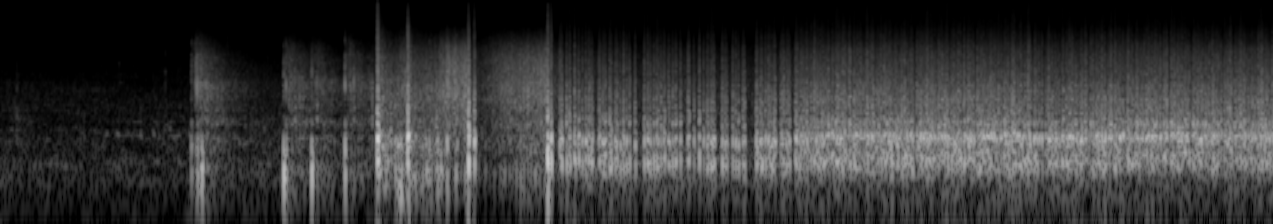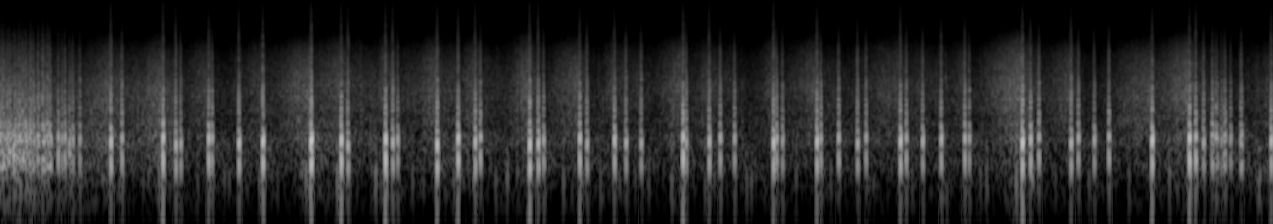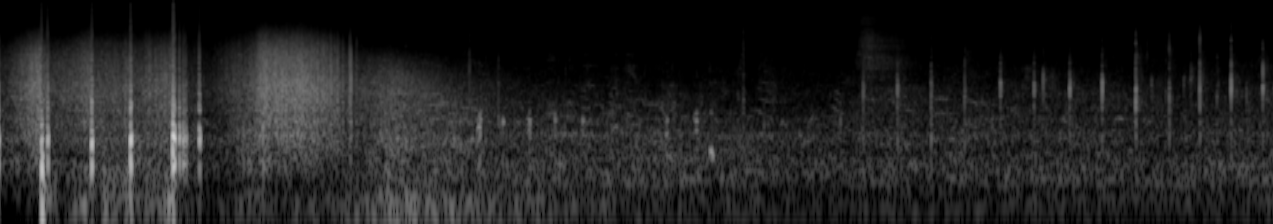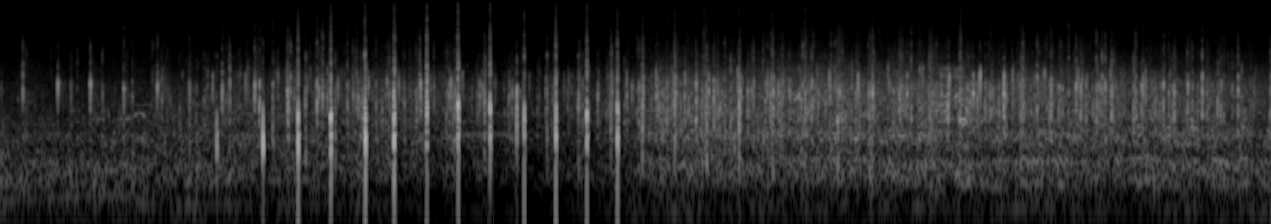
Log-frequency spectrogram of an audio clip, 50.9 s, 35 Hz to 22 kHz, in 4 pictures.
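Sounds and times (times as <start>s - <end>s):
fireworks crackling: 0.0s - 50.9s
fireworks bangs: 1.6s - 50.9s
rushing whoosh: 25.8s - 31.2s.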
